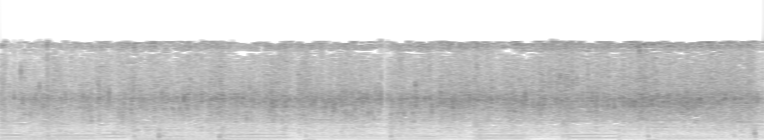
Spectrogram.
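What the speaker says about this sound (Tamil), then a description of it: "தக்காளி போட்டு நல்லா வதக்குவோம்." Onions and tomatoes frying in a pan for a mixed chutney, giving a steady close-up sizzle and crackle with occasional stirring scrapes and no talking.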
